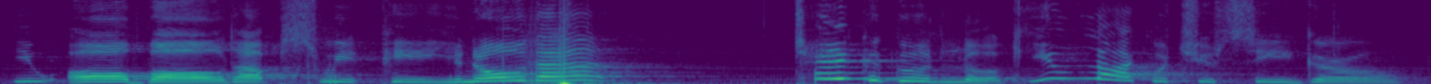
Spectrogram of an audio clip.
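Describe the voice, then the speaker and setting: A woman's voice: high voice, big pitch swings, slow pace, darkish tone, full character voice. A woman with an American accent playing a world-weary, motherly bartender in a staged music drama, drawling her words. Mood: weary warning. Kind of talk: staged reading of a music drama, sung and spoken. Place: performing arts theater stage. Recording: reverberant theater hall, live music.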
